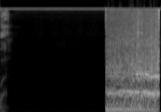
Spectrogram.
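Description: Silence, then about a second in, a car's tyres screech loudly with a steady pitch before cutting off suddenly.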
